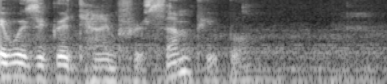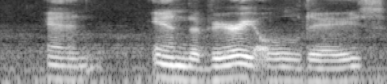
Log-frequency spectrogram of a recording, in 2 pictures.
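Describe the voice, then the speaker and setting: With long, frequent pauses and fairly even intonation, a woman with a very deep, low pitch speaks at a very slow pace over noticeable background noise. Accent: American. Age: 80s+. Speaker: oral history interviewee. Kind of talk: oral history interview.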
